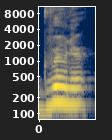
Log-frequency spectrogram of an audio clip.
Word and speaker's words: Gruner: But Gary, thanks very much for confirming that I was pronouncing the name Gruner correctly.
